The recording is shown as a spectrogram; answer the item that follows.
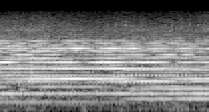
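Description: Harmonium playing a held chord of steady reed tones. One note in the chord moves up a step a little over a second in.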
